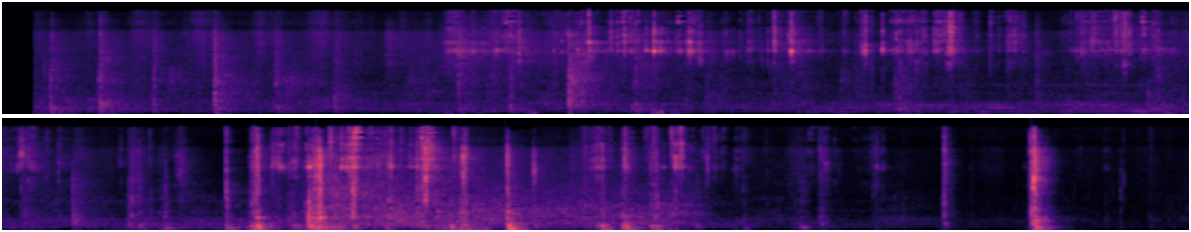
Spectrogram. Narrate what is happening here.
I walk up the stairs, take my keys, and insert them into the door lock. Someone flushes a toilet nearby. I open the door, turn off the light switch, and close the door.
